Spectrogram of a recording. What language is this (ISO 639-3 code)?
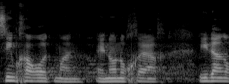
heb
